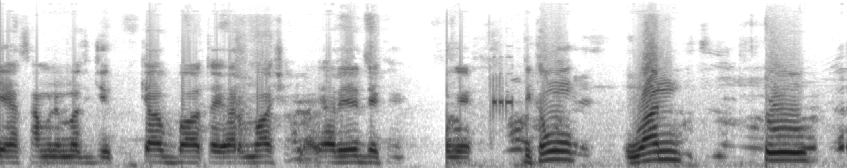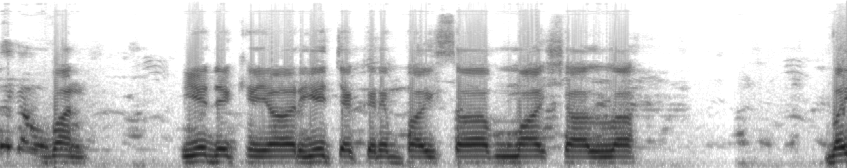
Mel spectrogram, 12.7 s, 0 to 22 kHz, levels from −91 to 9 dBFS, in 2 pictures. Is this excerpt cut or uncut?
cut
